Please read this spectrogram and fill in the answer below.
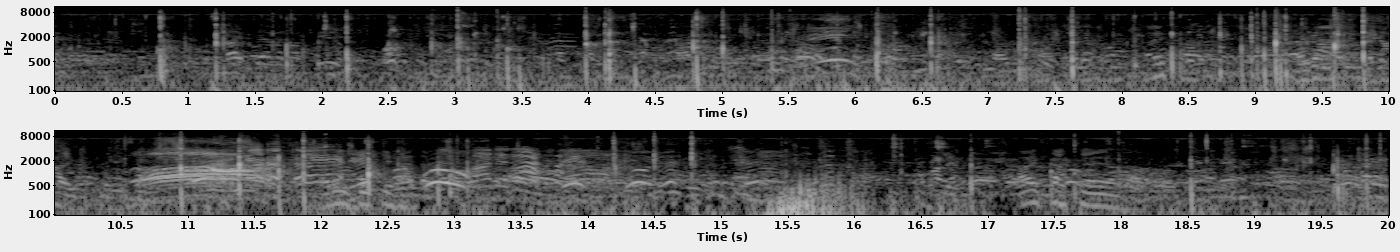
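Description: Pickleball rally: repeated sharp pops of paddles striking the plastic ball, over background chatter, with a loud voice about eleven seconds in.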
